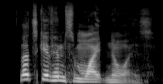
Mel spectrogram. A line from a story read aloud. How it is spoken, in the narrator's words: I said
